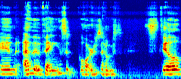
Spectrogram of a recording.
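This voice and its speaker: Somewhat breathy and medium in pitch, a woman speaks very slowly amid audible room echo. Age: 70s. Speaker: patient with multiple sclerosis. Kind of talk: interview testimony. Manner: hesitant, many fillers.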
